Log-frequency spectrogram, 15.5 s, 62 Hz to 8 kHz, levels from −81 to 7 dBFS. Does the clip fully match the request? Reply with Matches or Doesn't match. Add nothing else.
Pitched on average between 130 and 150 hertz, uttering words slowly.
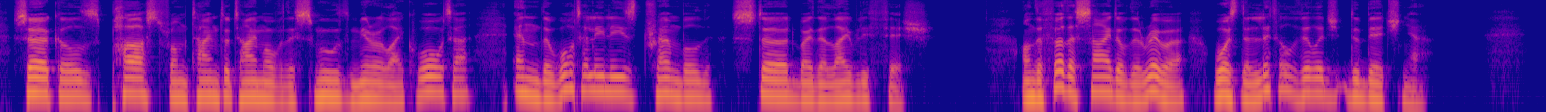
Doesn't match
